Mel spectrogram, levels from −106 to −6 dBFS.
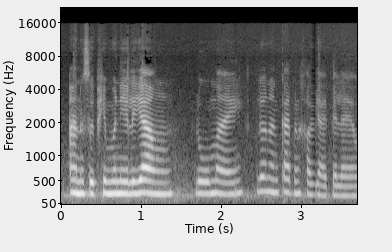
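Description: From 1.68 s to the end, automatic gain rising: after the talker moves back around 1.5 s and the input falls about 9 dB, the gain control slowly lifts speech and room noise together. At 2.15 s a short concealed packet loss briefly extends the preceding sound, and at 3.13 s it smears about 40 ms. Each gap ends with a lost packet rebuilt from error correction, 2.17 to 2.19 s and 3.17 to 3.19 s, where 20 ms of lower-bitrate copy sounds rougher and noisier.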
